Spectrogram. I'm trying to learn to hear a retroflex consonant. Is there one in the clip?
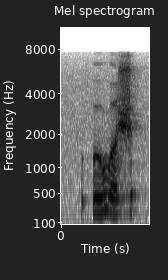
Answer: no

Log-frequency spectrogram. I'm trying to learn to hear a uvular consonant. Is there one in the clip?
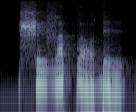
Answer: no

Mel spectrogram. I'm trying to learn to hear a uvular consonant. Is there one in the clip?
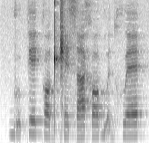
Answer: no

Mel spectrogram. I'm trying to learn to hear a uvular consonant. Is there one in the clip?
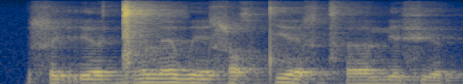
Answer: yes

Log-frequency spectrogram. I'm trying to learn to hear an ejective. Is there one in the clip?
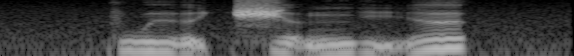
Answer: no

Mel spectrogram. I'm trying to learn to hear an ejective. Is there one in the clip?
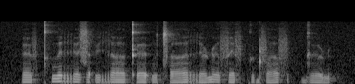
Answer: yes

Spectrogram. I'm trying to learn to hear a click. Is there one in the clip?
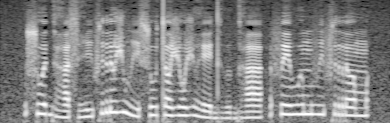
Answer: no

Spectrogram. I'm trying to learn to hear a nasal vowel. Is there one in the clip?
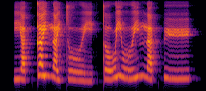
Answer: no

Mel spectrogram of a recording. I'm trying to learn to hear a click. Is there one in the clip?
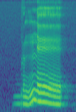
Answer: no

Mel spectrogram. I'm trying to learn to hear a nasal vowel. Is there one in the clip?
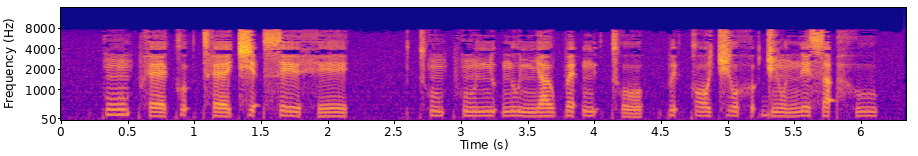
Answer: yes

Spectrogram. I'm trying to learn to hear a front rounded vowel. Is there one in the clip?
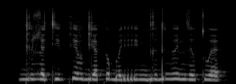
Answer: yes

